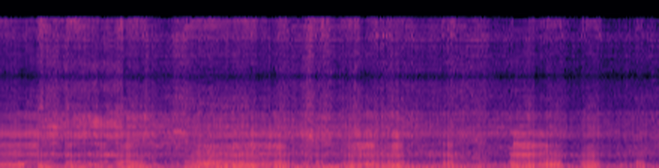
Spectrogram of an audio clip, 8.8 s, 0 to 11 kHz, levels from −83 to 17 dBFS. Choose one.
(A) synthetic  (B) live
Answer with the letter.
A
